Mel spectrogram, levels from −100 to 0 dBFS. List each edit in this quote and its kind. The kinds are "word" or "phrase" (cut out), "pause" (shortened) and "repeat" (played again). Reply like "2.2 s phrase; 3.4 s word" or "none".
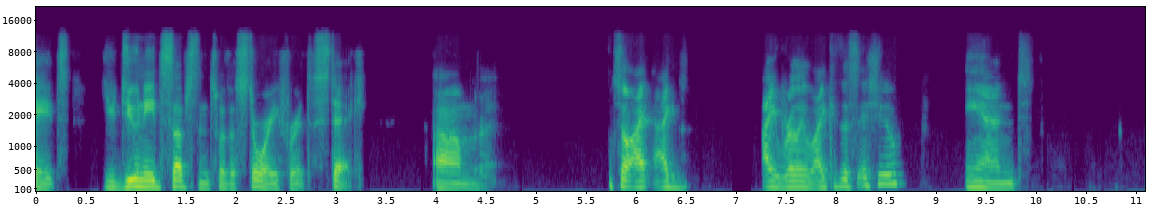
none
